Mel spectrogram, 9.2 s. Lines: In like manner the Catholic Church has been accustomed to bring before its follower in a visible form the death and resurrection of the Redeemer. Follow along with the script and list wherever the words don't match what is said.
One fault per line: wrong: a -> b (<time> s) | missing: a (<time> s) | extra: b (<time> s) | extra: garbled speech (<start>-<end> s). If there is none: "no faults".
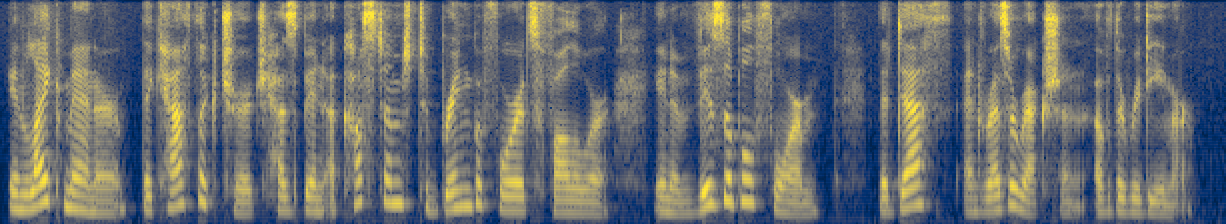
no faults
